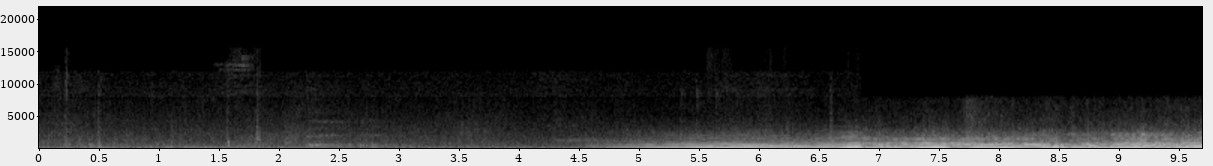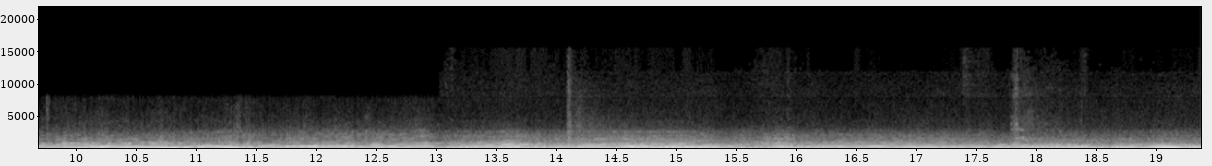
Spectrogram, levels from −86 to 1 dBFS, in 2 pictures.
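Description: From 6.89 to 13.09 s a call bitrate drop sets in, the coarse, watery sound pointing to roughly 32 falling to 12 kbps. The top band narrows from 20 kHz to 8 kHz. There are no gaps, as packet loss would leave, and the rough texture sets it apart from plain filtering.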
